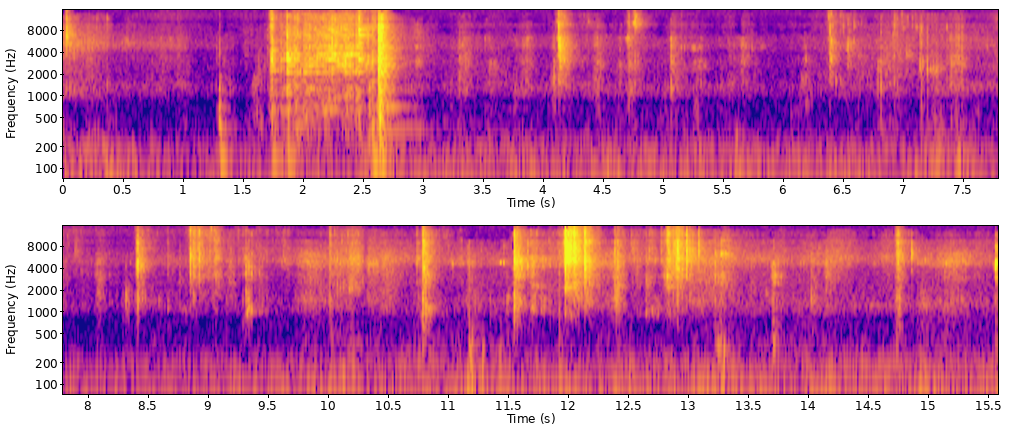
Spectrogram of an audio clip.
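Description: A person eating close to the microphone: chewing and biting, with many small sharp mouth clicks. A brief louder clatter about two seconds in.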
